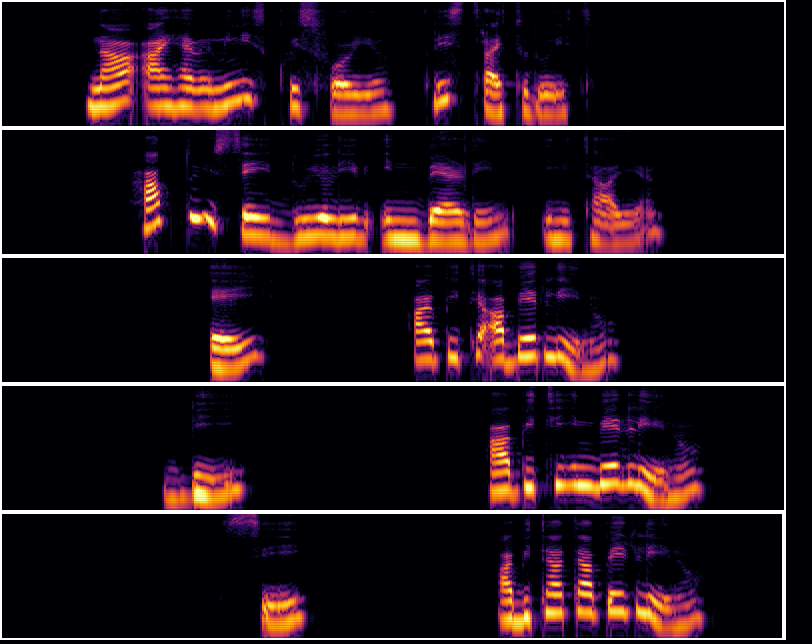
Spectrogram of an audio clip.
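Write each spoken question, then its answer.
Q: How do you say do you live in Berlin in Italian?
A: C: Abitate a Berlino?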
